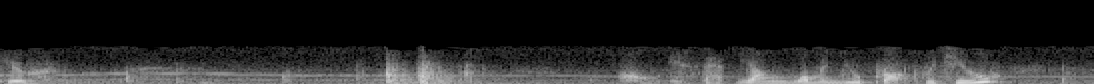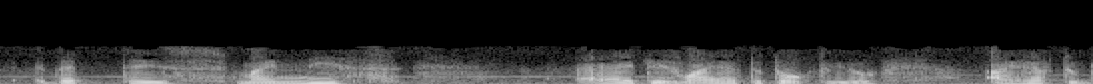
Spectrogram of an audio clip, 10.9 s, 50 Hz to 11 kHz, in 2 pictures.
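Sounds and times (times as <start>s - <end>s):
speech: 0.0s - 0.4s, 3.7s - 7.4s, 8.4s - 10.9s
door opening with a soft click: 1.8s - 2.5s.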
